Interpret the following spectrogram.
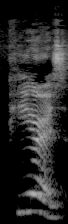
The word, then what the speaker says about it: Pierce: Pierce also has a silent E at the end of his name.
